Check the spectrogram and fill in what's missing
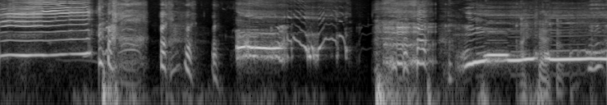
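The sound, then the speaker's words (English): A voice imitates a T-Rex roar but comes out high and screechy: a few strained, wavering wails and shrieks broken by breathy rasps and short pauses, fairly loud, with no words. “I can't do deep enough to do like a T-Rex. Like, I don't know what they sound like right now.”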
